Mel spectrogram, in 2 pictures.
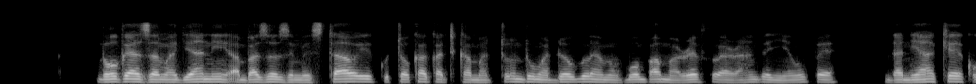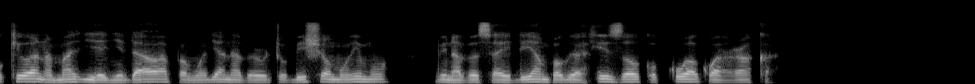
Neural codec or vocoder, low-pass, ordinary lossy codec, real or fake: codec, 16 kHz, 0.8 kbps, ZipCodec; 7.2 kHz; MP3, 64 kbps; fake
